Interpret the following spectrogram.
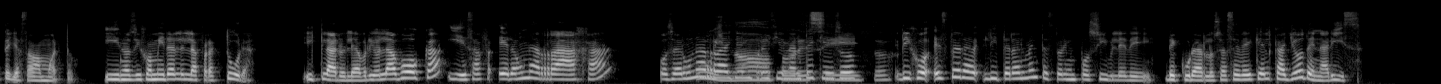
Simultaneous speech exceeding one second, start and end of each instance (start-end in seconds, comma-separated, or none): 6.9-8.6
